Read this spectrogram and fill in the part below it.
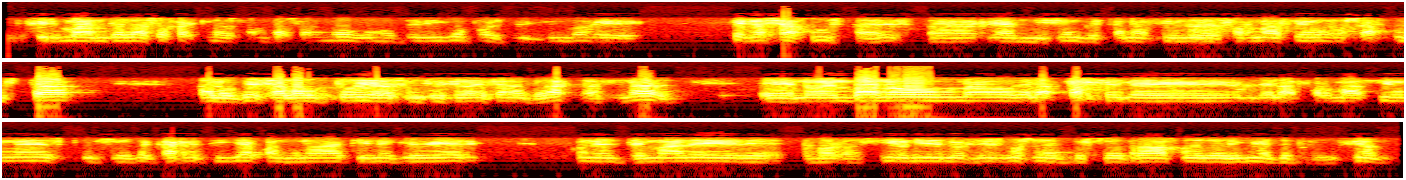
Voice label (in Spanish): noticias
